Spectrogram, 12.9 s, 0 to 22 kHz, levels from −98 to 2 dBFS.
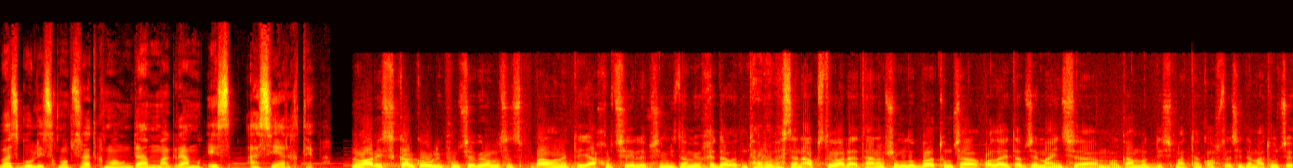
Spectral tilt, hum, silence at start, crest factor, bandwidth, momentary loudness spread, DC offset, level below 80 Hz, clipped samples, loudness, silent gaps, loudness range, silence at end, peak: -5 dB/octave; none; 0 s; 18 dB; 19 kHz; 6 LU; under 0.1%; -56 dBFS; under 0.1%; -25 LUFS; none; 1 LU; 0 s; -6 dBFS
